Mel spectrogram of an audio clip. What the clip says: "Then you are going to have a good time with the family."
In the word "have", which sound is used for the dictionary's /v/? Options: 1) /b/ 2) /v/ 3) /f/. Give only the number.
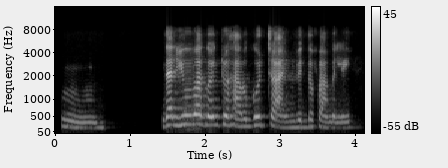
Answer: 2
